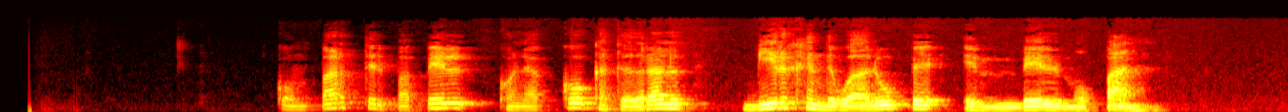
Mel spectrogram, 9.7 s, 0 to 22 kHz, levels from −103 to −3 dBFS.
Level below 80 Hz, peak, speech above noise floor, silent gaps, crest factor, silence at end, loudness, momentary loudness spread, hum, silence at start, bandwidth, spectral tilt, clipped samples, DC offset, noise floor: -50 dBFS; -2 dBFS; 63 dB; none; 18 dB; 0.95 s; -19 LUFS; 16 LU; none; 2.1 s; 9.2 kHz; -8 dB/octave; under 0.1%; under 0.1%; -81 dBFS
